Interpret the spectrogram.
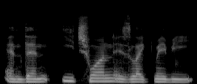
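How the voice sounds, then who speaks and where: A man's voice: medium pitch, fairly even intonation, a little slow, no echo, clean studio sound. A man from Portugal, speaking natively, talking as a podcast guest in a thoughtful way, often searching aloud for the right words. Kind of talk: casual conversation.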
